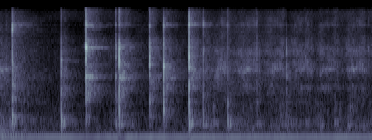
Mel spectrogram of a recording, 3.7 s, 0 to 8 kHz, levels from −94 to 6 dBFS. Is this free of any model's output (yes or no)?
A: no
